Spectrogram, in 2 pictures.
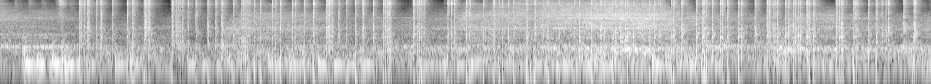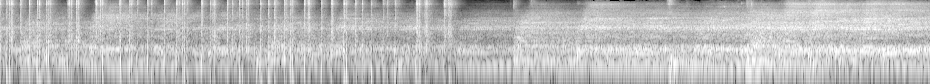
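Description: Temple-procession percussion: a drum, a large gong and hand gongs beaten together in a fast, driving rhythm, with a dense clatter of rapid sharp strikes throughout.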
